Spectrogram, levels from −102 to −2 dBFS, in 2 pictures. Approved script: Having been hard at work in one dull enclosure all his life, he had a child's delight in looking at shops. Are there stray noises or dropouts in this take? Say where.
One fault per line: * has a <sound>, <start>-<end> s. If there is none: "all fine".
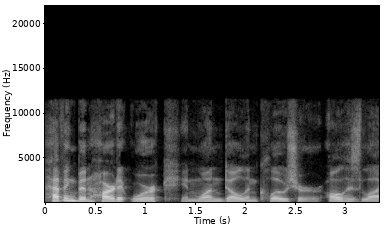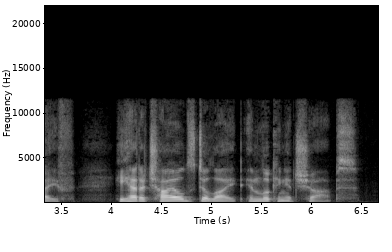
all fine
